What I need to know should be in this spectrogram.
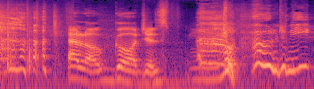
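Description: An elderly woman shrieks and laughs with delight.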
